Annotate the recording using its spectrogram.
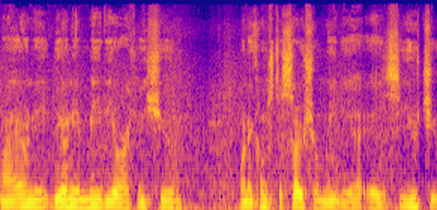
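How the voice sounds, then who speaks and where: At a very fast clip, a man talks in a medium-pitched voice. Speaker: YouTuber. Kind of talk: personal monologue. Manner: monotone; halting, many fillers.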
